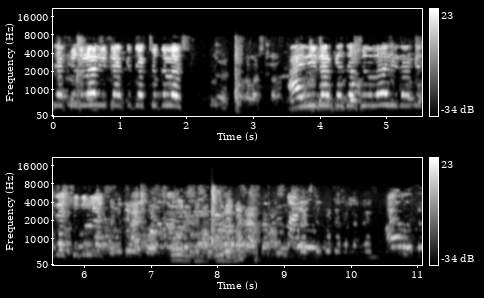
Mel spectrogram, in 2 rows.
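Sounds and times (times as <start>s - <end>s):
child singing in a high voice: 0.0s - 2.0s, 3.6s - 6.4s.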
